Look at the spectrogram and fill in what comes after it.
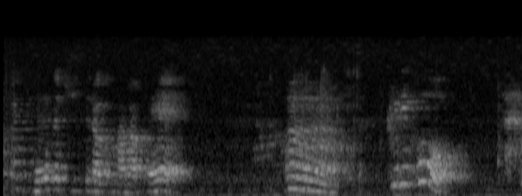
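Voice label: "neck", spoken word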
